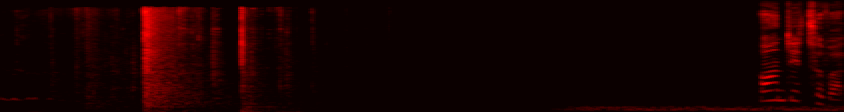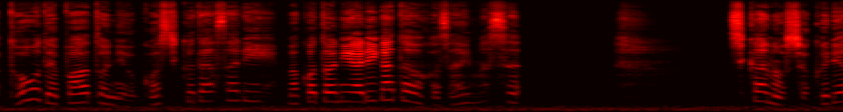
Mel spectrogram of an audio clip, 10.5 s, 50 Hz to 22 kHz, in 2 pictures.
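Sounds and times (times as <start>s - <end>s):
elevator door sliding shut with a low mechanical rumble: 0.2s - 2.2s
steady low hum: 3.5s - 10.5s
speech: 4.8s - 8.6s, 10.0s - 10.5s.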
